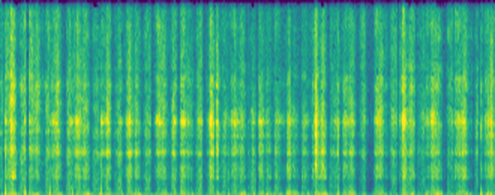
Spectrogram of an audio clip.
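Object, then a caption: Wooden spoon. A solid wooden spoon is held in the hand while its bowl is scratched fast and aggressively with short nails and fingertips. The result is a dense, continuous run of dry, rasping scratches with a dull, low body and a bright hiss on top, staying fairly steady in level throughout.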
